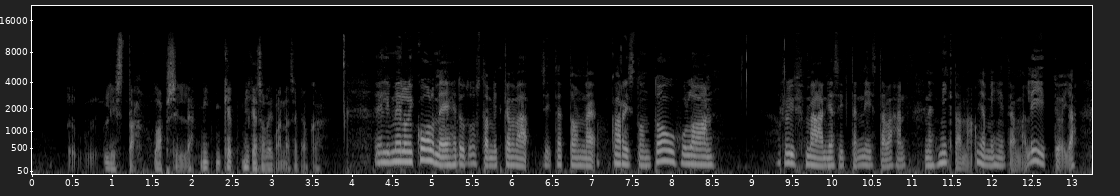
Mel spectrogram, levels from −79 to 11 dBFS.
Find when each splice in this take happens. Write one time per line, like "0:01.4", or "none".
0:03.0
0:03.3
0:06.4
0:11.2
0:11.5
0:11.8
